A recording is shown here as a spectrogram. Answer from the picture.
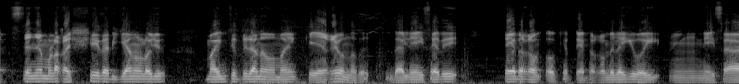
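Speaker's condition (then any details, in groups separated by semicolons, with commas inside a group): No condition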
